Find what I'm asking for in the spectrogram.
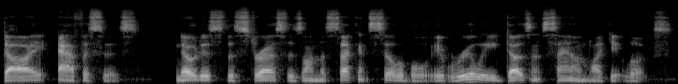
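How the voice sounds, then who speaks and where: With a steady tone, a slow, deep-voiced podcast host teaches medical terms. He spells the words letter by letter and stresses their syllables carefully throughout the lesson.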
